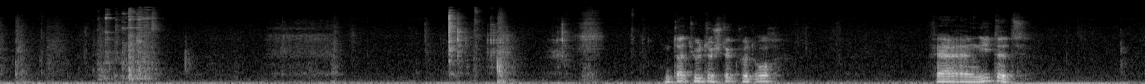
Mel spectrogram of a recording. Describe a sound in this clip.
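Tools click and clatter against a bicycle.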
